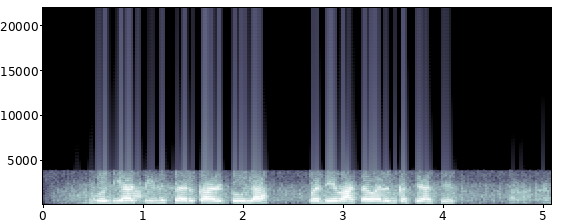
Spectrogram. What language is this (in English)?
Marathi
